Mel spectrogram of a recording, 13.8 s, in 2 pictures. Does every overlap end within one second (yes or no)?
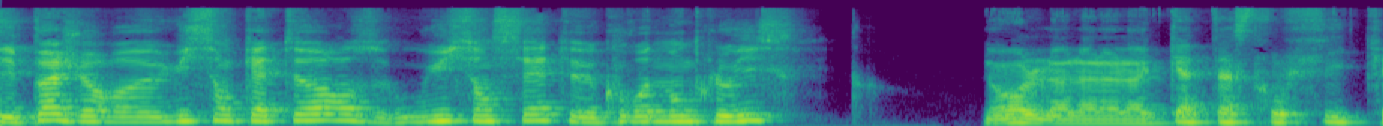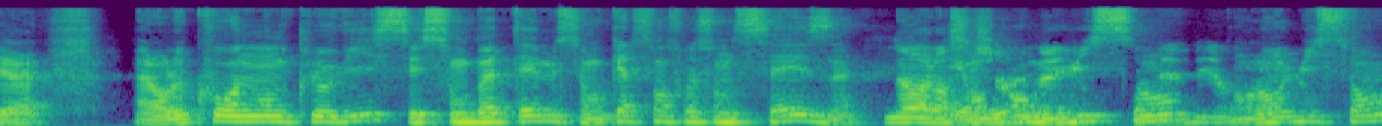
no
